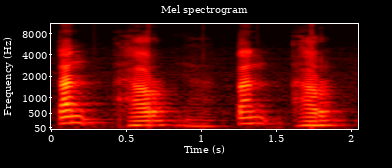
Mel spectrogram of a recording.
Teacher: Nun sukun bertemu dengan ha maka dibaca jelas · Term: Izhar halqi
